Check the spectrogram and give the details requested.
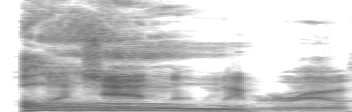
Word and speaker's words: loup-garou: Keep putting like T's and R's and things where they don't need to be. It's Loup-garou. It's French.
